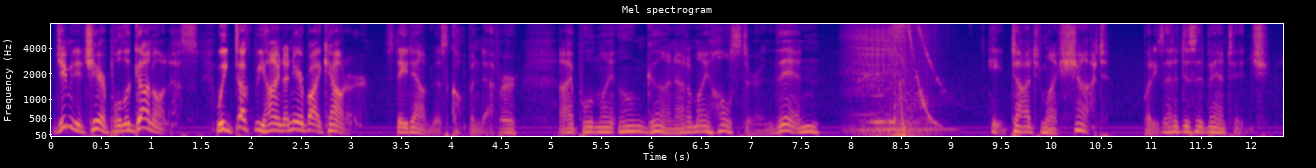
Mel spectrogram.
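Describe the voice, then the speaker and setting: A man playing an earnest, bumbling detective who deliberately narrates his own moves in a noir audio drama. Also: mid-range voice, big pitch swings, loud music behind the voice, natural voice. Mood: dramatic narration.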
